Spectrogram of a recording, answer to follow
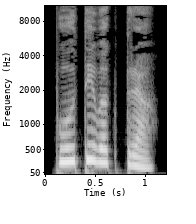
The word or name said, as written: ಪೂತಿವಕ್ತ್ರ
